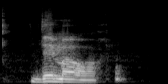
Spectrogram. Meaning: inflection of démordre: 1. first/second-person singular present indicative 2. second-person singular imperative
- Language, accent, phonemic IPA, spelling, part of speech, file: French, Canada, /de.mɔʁ/, démords, verb, LL-Q150 (fra)-démords.wav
